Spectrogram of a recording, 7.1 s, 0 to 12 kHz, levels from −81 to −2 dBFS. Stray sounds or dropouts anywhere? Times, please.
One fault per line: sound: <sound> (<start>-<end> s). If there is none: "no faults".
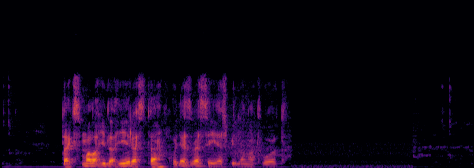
no faults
